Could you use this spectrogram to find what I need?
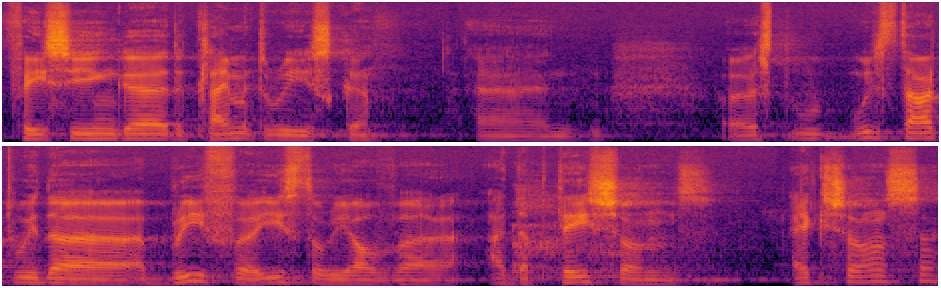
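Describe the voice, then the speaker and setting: A man speaks with an Italian accent at a fairly slow pace. His medium-pitched voice has ordinary pitch variation amid audible room echo. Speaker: city official. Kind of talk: conference presentation. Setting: conference session with audience. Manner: slow, halting.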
